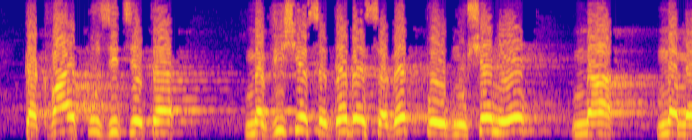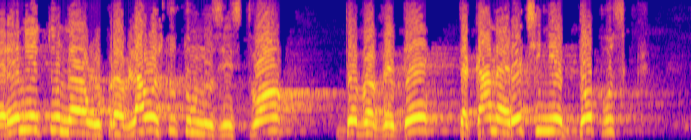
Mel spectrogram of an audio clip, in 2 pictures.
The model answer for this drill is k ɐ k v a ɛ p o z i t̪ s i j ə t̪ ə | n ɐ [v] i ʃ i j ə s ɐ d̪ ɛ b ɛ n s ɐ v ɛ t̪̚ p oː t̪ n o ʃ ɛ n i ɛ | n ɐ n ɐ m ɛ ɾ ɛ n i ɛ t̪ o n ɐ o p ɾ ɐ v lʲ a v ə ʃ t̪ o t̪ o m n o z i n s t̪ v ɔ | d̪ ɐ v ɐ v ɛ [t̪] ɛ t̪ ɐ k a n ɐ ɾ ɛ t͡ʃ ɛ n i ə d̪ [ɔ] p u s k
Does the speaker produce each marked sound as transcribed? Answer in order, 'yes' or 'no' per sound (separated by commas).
yes, no, yes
